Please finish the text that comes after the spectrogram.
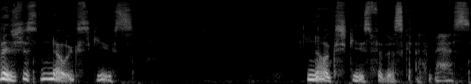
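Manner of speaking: choked-up voice, cracking and breaking with upset. Looking at a mess they must keep repairing, voice breaking. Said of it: "my voice is breaking because it's hard for me to look at this".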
